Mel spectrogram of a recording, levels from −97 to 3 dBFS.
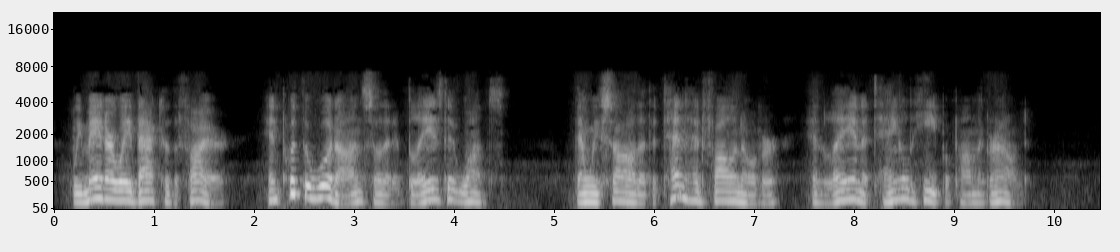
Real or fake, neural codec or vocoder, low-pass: real; none; 7.2 kHz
